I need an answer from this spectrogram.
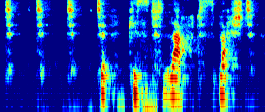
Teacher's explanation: So the sounds that have no voice, like kiss or push or laugh, it sounds like a T.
